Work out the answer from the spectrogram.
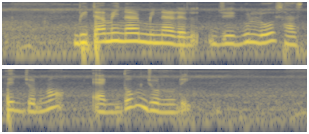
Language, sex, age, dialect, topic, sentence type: Bengali, female, 25-30, Western, agriculture, statement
